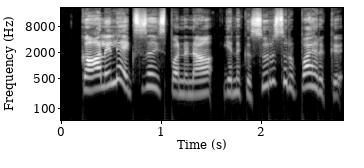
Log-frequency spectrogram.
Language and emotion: Tamil, happy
